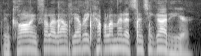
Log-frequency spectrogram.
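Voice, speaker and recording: An actor playing an easygoing, amiable small-town deputy with a homespun, folksy manner, in 1940s radio crime drama style. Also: male voice, on the high side, lively intonation, noisy background, close to an everyday voice. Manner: folksy drawn-out exclamations, homespun.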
